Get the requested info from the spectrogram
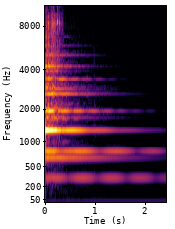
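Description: A single bell-like note struck once as the final note of the intro music, ringing out and fading away over about three seconds.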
